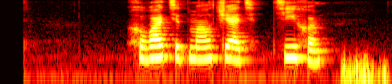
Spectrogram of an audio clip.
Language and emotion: Russian, neutral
